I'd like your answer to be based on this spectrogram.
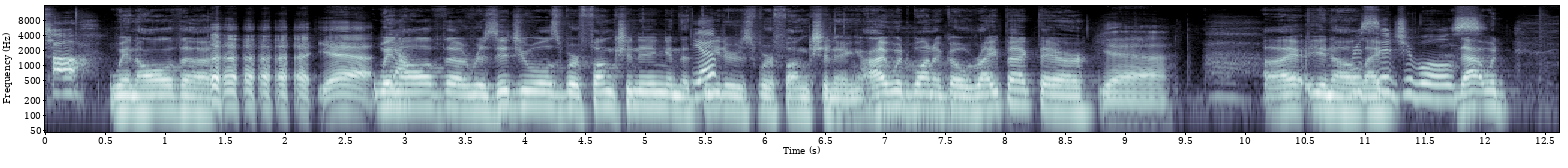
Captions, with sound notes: -...when all the... -(LAUGHING) Yeah. ...when all the residuals were functioning and the theaters were functioning. I would want to go right back there. -Yeah. -(SIGHS) You know, like... -Residuals. -That would...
